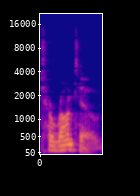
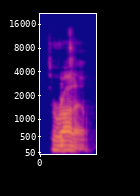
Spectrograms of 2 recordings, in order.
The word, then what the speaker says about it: Toronto: It's not Toronto. You don't pronounce both T's. Toronto.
